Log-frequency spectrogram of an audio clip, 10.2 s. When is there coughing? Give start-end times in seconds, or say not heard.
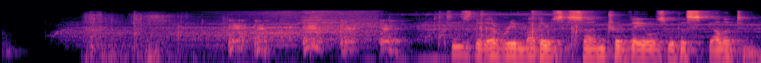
3.0-5.5.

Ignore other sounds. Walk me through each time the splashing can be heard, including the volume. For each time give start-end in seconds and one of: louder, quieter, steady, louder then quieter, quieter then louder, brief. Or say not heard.
not heard.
